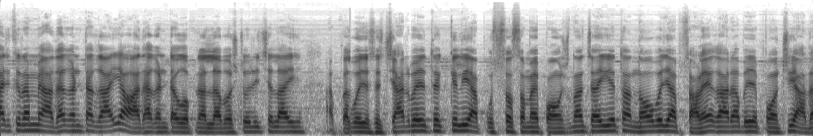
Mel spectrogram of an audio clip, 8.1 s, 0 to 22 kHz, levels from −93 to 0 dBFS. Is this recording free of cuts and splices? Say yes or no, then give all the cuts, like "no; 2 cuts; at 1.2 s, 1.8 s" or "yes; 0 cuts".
no; 1 cut; at 3.5 s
